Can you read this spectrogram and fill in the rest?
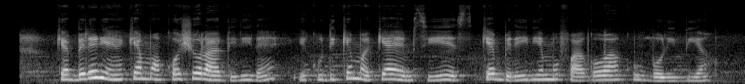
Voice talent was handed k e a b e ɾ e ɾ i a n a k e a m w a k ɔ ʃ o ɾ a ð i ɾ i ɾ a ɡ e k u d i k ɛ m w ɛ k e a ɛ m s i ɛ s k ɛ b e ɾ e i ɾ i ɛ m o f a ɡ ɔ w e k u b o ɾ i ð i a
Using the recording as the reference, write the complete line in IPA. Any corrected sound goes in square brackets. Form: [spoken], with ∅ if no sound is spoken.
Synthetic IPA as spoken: k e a b e ɾ e ɾ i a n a k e a m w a k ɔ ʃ o ɾ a ð i ɾ i ɾ [ɛ] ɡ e k u d i k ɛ m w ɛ k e a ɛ m s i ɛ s k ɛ b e ɾ e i ɾ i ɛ m o f a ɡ ɔ w [a] k u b o ɾ i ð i a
